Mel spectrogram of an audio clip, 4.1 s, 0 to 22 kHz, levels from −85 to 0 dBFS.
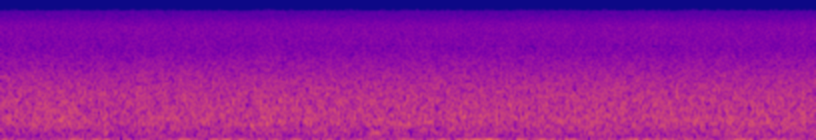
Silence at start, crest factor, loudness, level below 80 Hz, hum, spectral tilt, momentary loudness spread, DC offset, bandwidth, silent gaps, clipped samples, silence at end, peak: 0 s; 14 dB; -35 LUFS; -50 dBFS; none; -2 dB/octave; 0 LU; under 0.1%; 16 kHz; none; under 0.1%; 0 s; -22 dBFS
